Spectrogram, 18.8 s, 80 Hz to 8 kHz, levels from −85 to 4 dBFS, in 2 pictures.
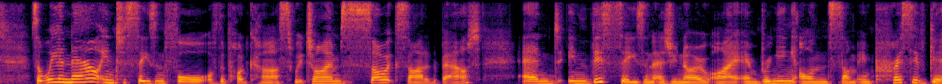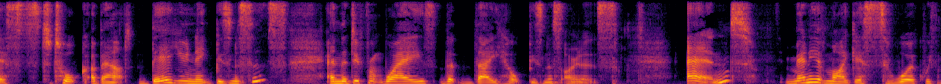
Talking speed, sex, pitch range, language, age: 160 wpm, female, 150-195 Hz, English, 40-59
